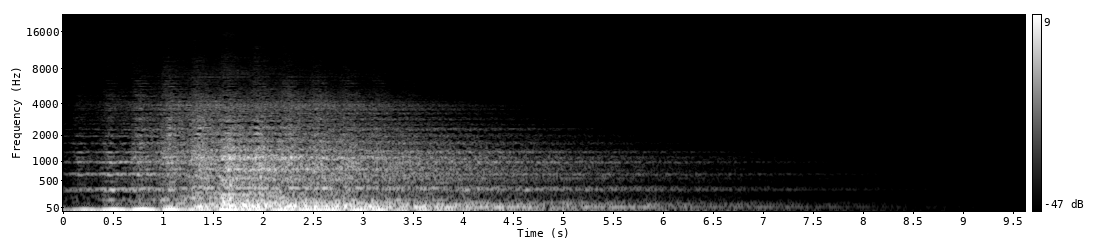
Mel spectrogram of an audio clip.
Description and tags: Eerie Metallic Sweep 001
A haunting metallic swoosh.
